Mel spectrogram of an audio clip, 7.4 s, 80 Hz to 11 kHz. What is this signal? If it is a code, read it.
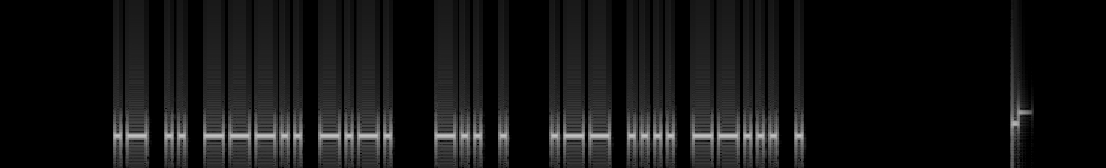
Morse code, heard as a keyed tone, about 28 wpm, 700 Hz. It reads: AI8C DE WH7E
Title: USA Callsign DE Callsign - 4 Characters - 28wpm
